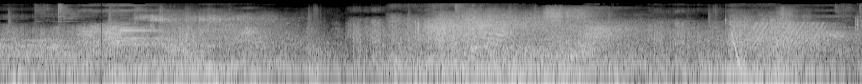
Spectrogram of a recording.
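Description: Cutscene sound effects of a giant energy-sword slash cleaving mountains: a continuous heavy rumble of booms and crashing blasts, with music underneath.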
